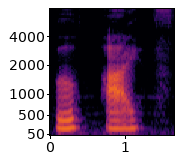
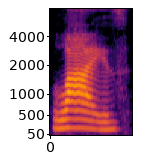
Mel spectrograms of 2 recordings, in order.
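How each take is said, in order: First: L-I-S as soft "lll", "eye", "sss", with pauses; sounded out. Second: Said in the usual way. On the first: Shown as a demonstration. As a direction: tap out L-I-S in three separate, softer sounds. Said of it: "we're gonna tap out the sounds". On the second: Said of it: "So let's try that again".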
